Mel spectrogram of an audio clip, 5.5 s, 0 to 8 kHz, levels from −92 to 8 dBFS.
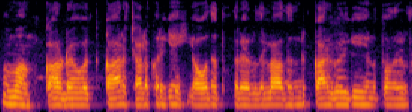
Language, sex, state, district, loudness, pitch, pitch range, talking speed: Kannada, male, Karnataka, Bijapur, -18 LUFS, 135 Hz, 130-140 Hz, 140 wpm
